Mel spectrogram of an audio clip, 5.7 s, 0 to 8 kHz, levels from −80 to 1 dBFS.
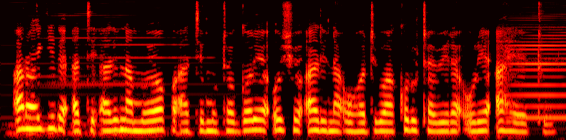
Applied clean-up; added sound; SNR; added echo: classical method spectral subtraction.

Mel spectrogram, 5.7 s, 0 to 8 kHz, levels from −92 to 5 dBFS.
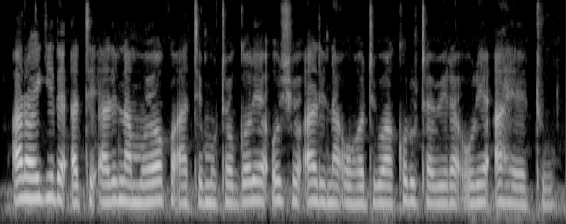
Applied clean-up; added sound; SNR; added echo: none; none; none; none.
